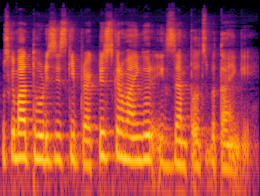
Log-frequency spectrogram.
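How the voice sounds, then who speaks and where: A woman's voice: mid-range voice, fairly even intonation, fast talker. A woman with an Urdu accent teaching a tajweed lesson, patiently sounding out Arabic letters and words several times for students to repeat. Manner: mixes Urdu with English words like next, practice, examples. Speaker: Quran recitation teacher. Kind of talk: tajweed lesson with repetition drills.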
